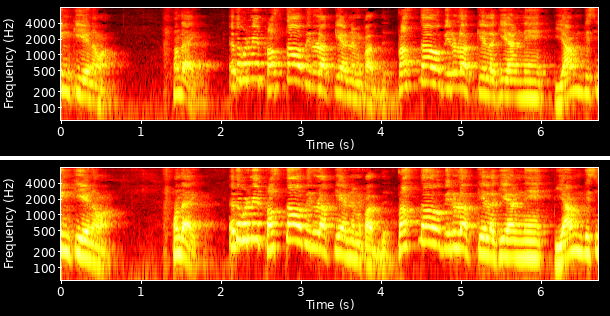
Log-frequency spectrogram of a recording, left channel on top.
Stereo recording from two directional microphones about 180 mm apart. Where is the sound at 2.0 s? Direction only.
45° right (ahead or behind).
